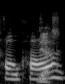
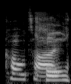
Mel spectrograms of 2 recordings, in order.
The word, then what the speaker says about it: Koltai: Is it yes, Tolkar? Tolkar? Is that right? Koltai, It's Koltai. Koltai, Koltai. Accent.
